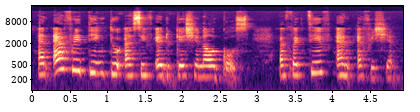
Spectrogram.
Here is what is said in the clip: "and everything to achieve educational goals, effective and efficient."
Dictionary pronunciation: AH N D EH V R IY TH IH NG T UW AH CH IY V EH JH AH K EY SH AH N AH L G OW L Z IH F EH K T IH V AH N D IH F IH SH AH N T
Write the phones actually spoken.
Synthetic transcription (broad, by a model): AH N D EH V R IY T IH NG T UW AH S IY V EH JH AH K EY SH AH N AH L G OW L S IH F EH K T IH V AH N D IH F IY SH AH N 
